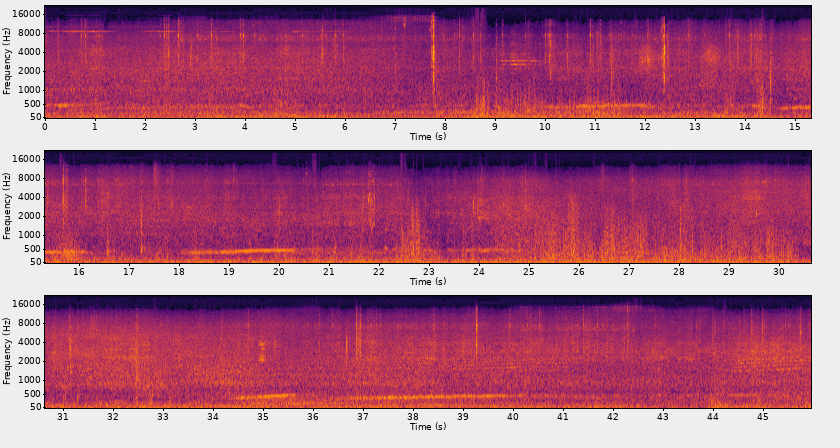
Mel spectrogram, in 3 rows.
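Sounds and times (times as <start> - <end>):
car engine and road noise: 0.0 - 45.9
wind buffeting microphone: 0.0 - 45.9
wavering hum: 29.6 - 45.9.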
